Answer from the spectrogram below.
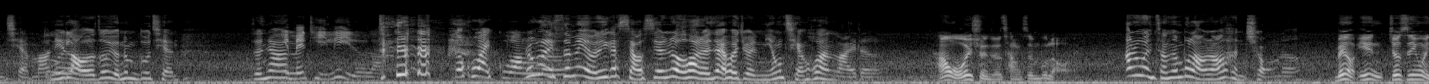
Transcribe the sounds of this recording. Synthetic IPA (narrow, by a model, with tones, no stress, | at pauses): t͡ɕʰjɛ˨˦nma˨ni˨˥lɑ˨˩ʊdə˧˦t̪̬ʊjo˨˩na˥˩mə˩t̪wɔ˥t͡ɕʰjɛ˧˥n | ɻə˧˦nt͡ɕja˥˨me˧˥ɪt̪ʰi˨˩li˥˨lə˨˩l | t̪o˥xwa˥˧ɪkwɑ˦ŋɻu˧˥kwɔ˧˦ni˨˩ʂə˥npɛ˥˩jo˨˩di˧˥ɡə˧ɕjɑ˨˩ʊɕjɛ˥nɻo˥˧xwa˥˩ɻə˧˦nt͡ɕja˥jwe˥˩ɪt͡ɕɥɛ˧d̪ə˧ni˨˩jo˥˩ŋt͡ɕʰjɛ˧˥nxwa˥˩nla˧˦ɪd̪ə˧ | a˨˦o˥˩wɔ˨˩xwe˥˩ɪɕɥɛ˨˩nt͡sə˧˦ʈ͡ʂʰɑ˧˦ŋʂə˦˥ŋpu˥˩lɑ̰˨˩˦ʊḛ˨˦ | na˥˩ɻu˧˥kni˨˩t͡sʰɑ˧˥ŋʂ̬ə˥np̬u˥˩lɑ˨˩ʊna˧˥nxo˥˩xə˨˩nt͡ɕʰjʊ˨˧˦ŋnə˧ | me˧˥jo˨˩i˥nwe˥˩˨t͡ɕjo˥˧ʊʂɻ̩˥˩i˦nwe˥˩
